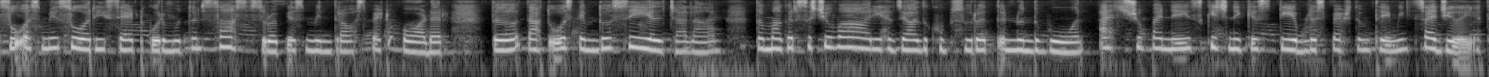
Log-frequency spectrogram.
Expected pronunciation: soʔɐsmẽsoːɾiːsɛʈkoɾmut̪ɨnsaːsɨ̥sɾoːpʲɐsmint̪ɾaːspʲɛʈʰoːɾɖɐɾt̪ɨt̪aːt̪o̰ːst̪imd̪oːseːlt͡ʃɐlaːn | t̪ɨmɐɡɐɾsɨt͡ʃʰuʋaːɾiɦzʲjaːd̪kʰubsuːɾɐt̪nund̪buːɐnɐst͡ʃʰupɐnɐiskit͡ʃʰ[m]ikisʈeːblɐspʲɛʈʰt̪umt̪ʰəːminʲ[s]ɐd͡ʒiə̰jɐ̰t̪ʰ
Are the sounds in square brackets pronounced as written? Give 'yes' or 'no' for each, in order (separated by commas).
no, yes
